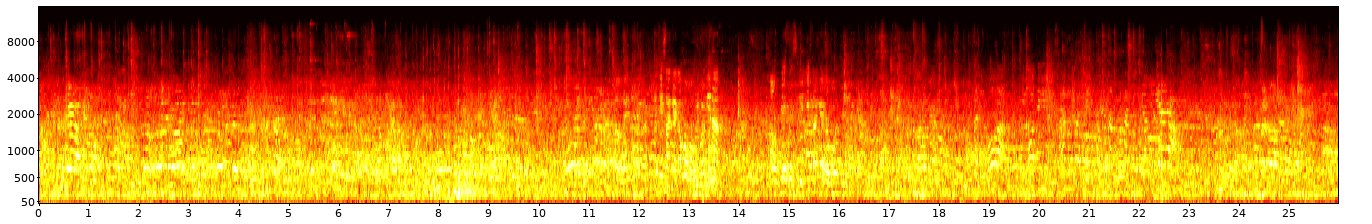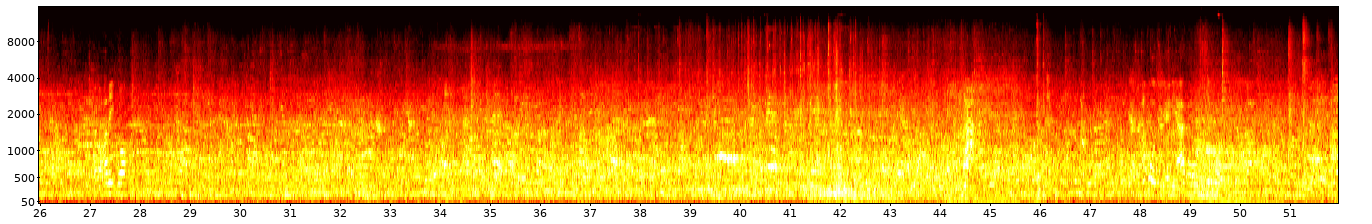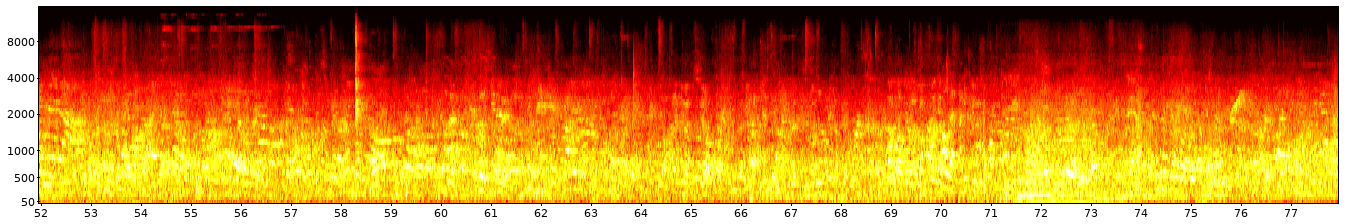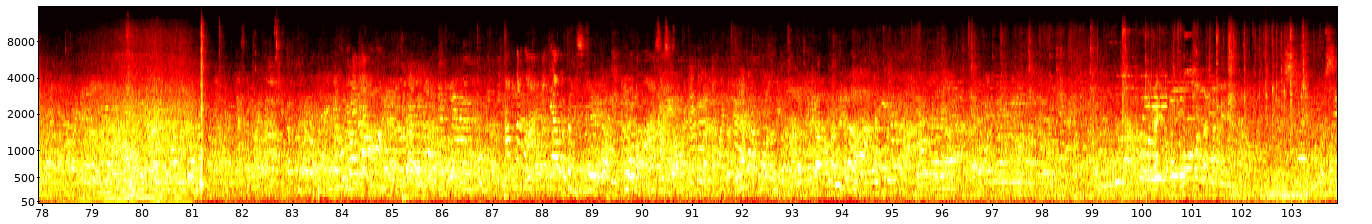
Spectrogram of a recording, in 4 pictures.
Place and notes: Fruits and vegetables wholesale market
Sony Hi-MD MZ-RH1 +Sony ECM-MS907
8 March 2012, 06:02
